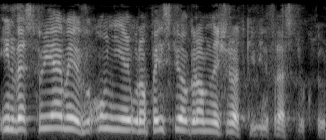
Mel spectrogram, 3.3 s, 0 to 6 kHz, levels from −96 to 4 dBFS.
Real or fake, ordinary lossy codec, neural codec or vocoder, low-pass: fake; none; codec, 16 kHz, 8 kbps, FunCodec, trained on LibriTTS, 25 frames a second; 5.4 kHz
